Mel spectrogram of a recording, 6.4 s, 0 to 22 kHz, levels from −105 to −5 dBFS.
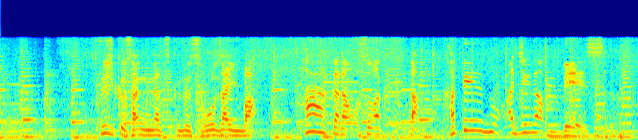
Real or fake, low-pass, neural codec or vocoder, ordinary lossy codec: real; 7.2 kHz; none; none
